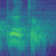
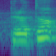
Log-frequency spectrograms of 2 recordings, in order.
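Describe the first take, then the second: First: "peloton" squeezed to plo-ton; optional e dropped. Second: "Peloton" in three syllables, pe-lo-ton; optional e pronounced. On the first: Teacher repeating the second option, e dropped. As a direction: skip the first e in "peloton". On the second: Teacher repeating the first option, e kept. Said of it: "It's up to you to say". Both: Shown as a demonstration.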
